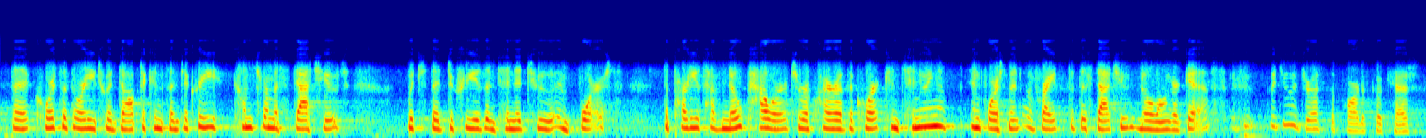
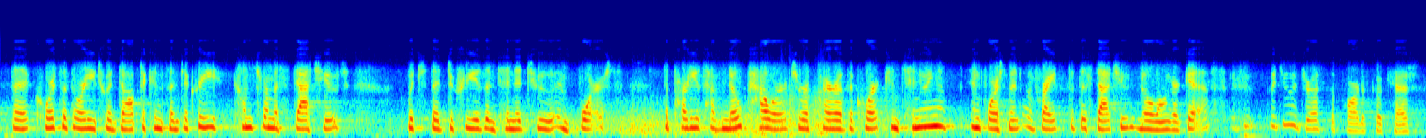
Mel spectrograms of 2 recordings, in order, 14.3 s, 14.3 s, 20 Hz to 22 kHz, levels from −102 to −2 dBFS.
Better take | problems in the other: first | background sound (Thunder); 20 dB below the speech

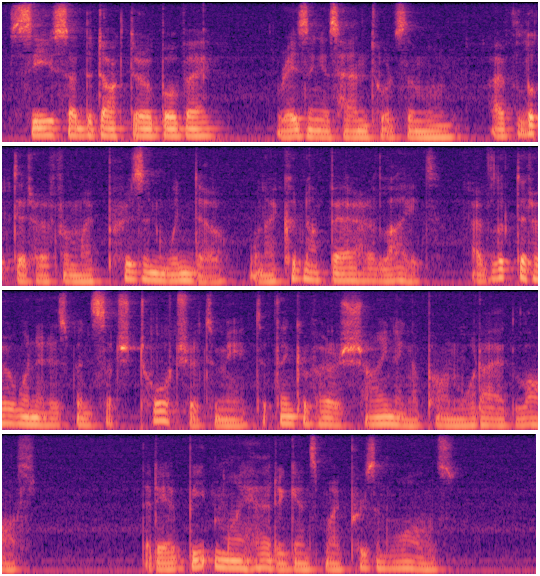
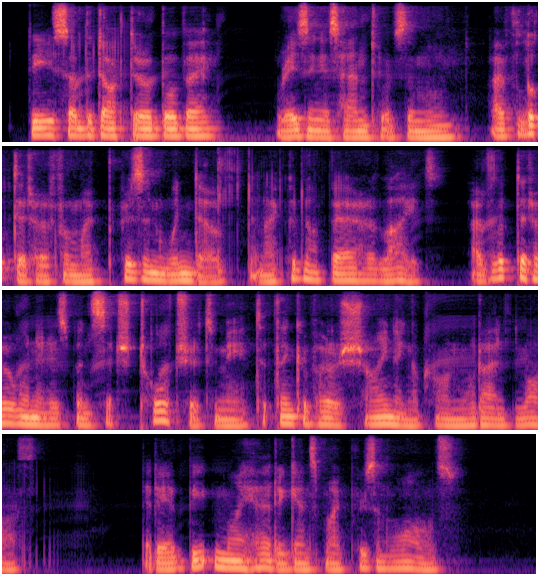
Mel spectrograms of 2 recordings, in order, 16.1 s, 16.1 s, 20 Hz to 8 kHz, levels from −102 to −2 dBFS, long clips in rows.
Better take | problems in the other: first | noise reduction (neural mask model DeepFilterNet 3)

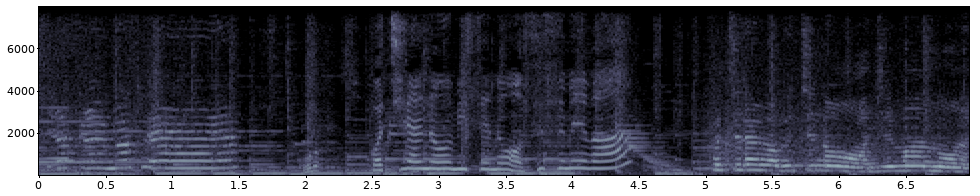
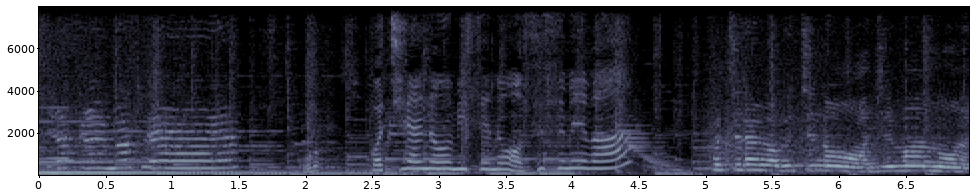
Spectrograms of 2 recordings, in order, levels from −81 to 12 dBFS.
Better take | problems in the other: first | background sound (Keyboard (musical)); 9 dB below the speech

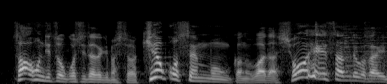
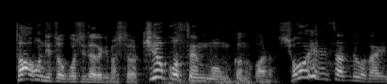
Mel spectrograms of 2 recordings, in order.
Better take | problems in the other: first | noise reduction (neural mask model DeepFilterNet 3)

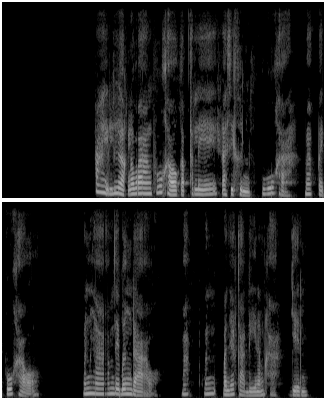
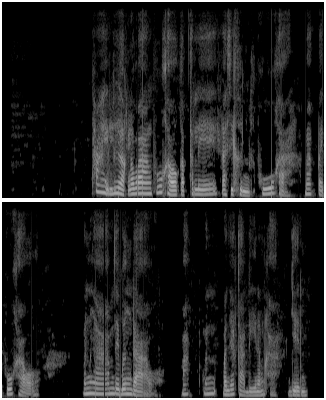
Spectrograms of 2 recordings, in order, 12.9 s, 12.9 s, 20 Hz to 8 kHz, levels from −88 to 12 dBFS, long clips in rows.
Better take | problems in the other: second | noise reduction (neural mask model DeepFilterNet 3)

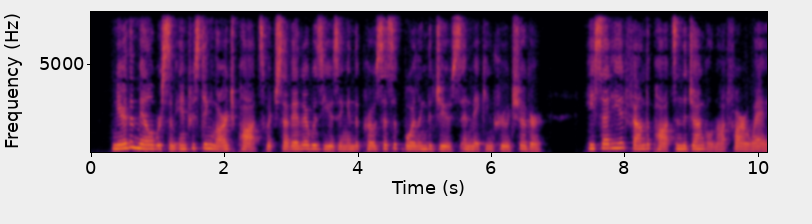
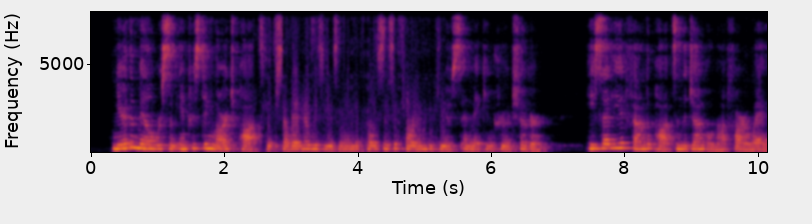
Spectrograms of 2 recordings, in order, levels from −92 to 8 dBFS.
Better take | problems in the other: first | noise reduction (neural separator model SepFormer DNS4)

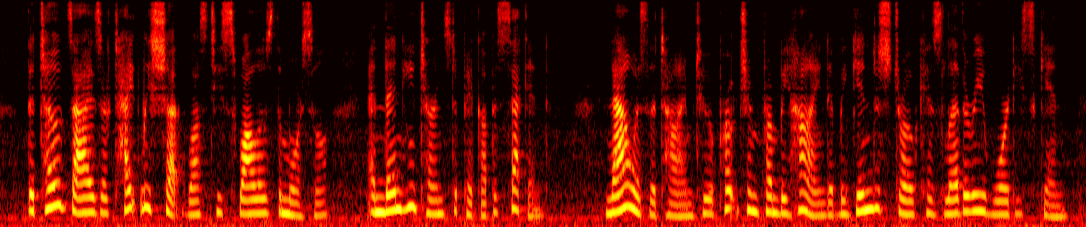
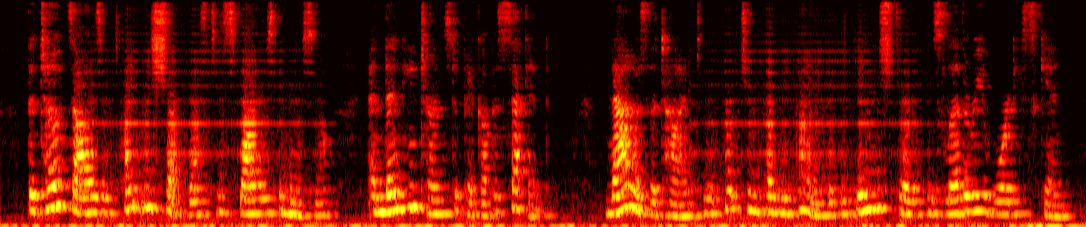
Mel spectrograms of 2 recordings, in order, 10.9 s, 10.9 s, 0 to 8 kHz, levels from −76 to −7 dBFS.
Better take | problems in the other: first | noise reduction (neural separator model SepFormer DNS4)

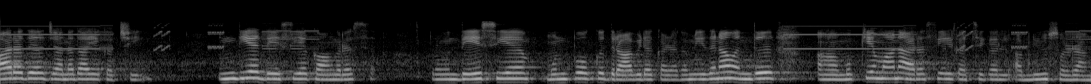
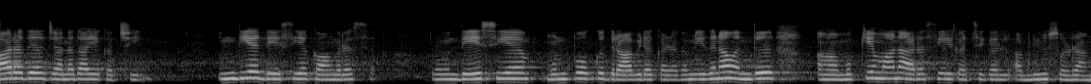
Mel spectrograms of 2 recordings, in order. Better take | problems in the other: second | background sound (Car); 19 dB below the speech

